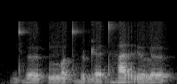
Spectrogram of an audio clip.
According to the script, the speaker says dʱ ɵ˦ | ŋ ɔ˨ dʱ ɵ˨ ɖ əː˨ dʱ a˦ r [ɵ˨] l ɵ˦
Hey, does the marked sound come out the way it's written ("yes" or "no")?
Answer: yes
